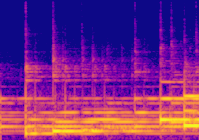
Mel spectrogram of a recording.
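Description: Handpan tuned to the Japanese Akebono scale, played with the hands: struck notes ringing and overlapping in a slow melody, with a strong stroke about a third of a second in.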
